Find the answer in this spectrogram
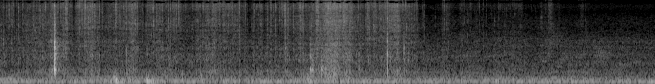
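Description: Clear plastic wrapping crinkling and rustling as a power tool is handled and pulled out of it, with a few sharp clicks in the first five seconds. It quietens after about five seconds.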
